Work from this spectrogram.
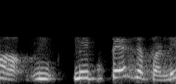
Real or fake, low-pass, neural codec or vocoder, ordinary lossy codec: real; 3.6 kHz; none; AAC, 16 kbps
